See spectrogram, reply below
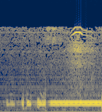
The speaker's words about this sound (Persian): فکر کنم چه تلفن قطع شده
